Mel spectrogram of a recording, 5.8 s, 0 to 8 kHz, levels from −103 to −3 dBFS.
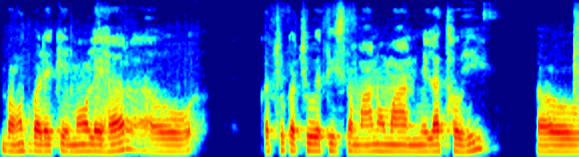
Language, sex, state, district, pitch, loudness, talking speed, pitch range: Chhattisgarhi, male, Chhattisgarh, Sarguja, 130 Hz, -19 LUFS, 135 wpm, 125-135 Hz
